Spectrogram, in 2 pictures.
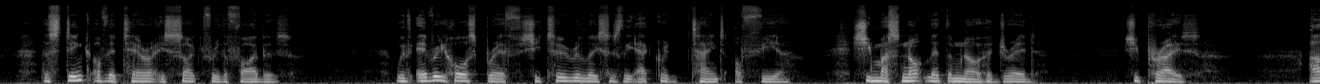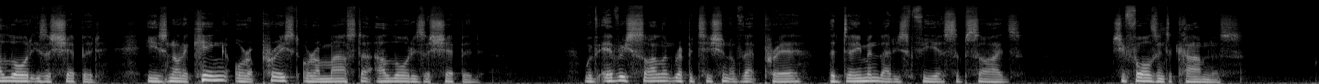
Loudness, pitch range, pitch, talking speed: -27 LUFS, 125-150 Hz, 135 Hz, 160 wpm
